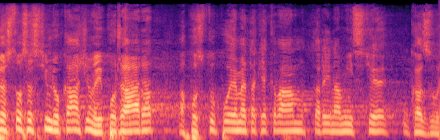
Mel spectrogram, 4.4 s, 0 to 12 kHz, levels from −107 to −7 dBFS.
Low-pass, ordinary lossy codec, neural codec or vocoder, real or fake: 10.8 kHz; AAC, 48 kbps; none; real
